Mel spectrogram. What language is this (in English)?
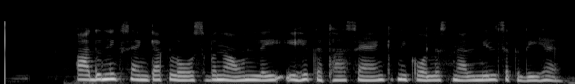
Punjabi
